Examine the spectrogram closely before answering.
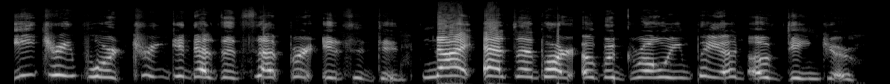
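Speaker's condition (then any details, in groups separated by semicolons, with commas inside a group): Physical speech impairment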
